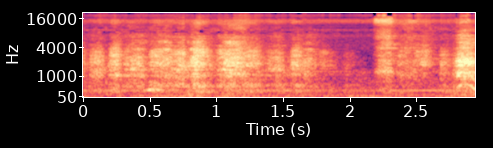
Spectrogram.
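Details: Xika, a pet Border Collie, pants in rapid rhythmic breaths, then pauses briefly near the end before a short louder burst of sound.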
